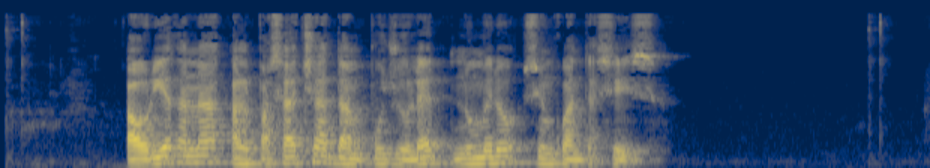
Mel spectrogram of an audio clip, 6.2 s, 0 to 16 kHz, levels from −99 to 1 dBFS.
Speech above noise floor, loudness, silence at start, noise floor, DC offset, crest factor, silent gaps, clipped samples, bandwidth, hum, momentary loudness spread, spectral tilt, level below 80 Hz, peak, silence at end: 60 dB; -24 LUFS; 0.85 s; -83 dBFS; under 0.1%; 22 dB; none; under 0.1%; 11.5 kHz; none; 7 LU; -5.5 dB/octave; -60 dBFS; -4 dBFS; 1.85 s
